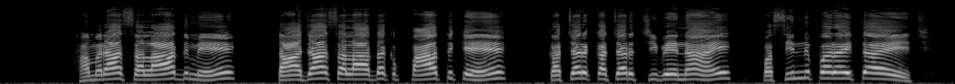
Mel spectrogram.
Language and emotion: Maithili, happy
